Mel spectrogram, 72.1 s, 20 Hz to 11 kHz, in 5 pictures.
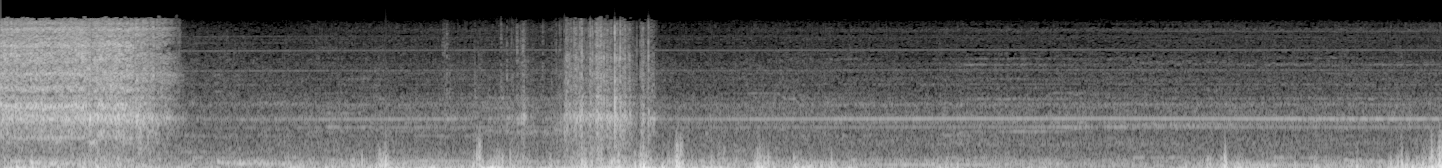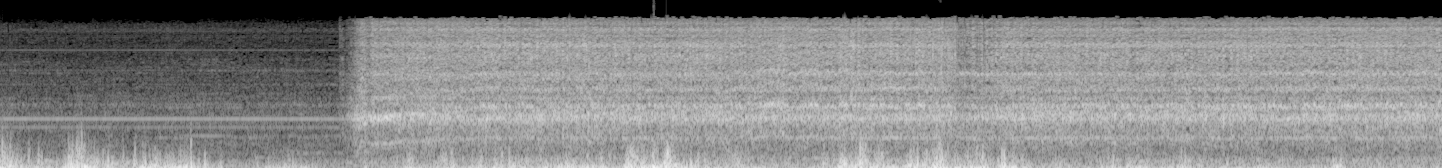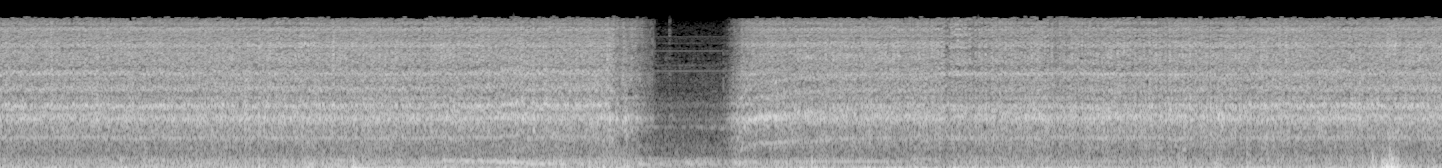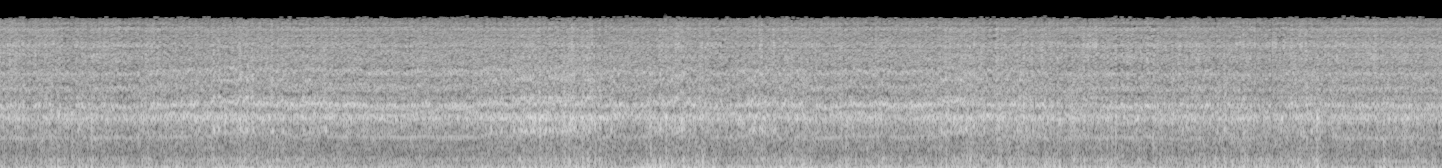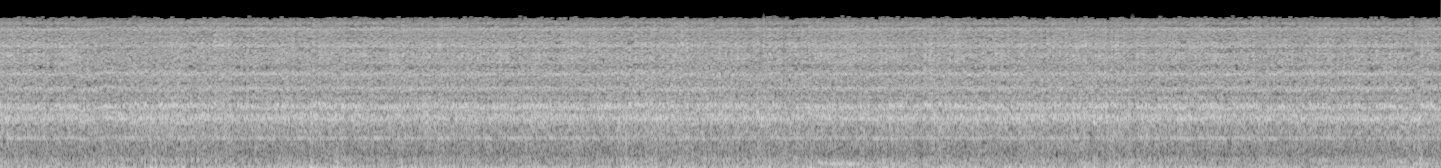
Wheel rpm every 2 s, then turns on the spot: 120, 0, 0, 10, 0, 0, 0, 0, 0, 130, 160, 160, 160, 160, 160, 160, 160, 100, 110, 160, 160, 160, 160, 160, 160, 160, 160, 160, 160, 160, 160, 160, 160, 160, 160, 160.
none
